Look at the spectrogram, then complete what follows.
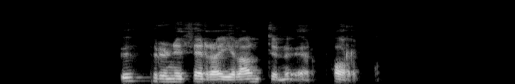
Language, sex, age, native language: Icelandic, male, 50-59, Icelandic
